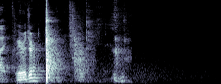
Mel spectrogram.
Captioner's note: gavel bangs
